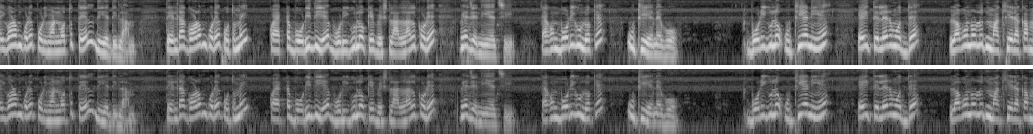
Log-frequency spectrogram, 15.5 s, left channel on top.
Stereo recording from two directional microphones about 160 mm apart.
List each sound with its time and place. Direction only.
0.0 s speech: 45° left (ahead or behind)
